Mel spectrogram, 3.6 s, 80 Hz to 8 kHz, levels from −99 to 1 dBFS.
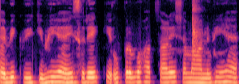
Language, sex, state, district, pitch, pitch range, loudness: Hindi, female, Bihar, Katihar, 165 Hz, 160-170 Hz, -16 LUFS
